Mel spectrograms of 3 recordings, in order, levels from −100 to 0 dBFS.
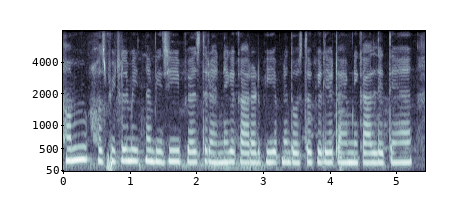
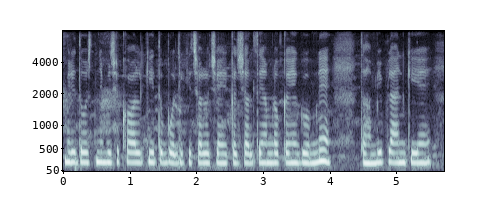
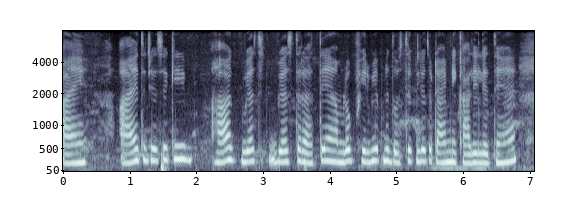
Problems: constant background noise, background conversations at intervals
